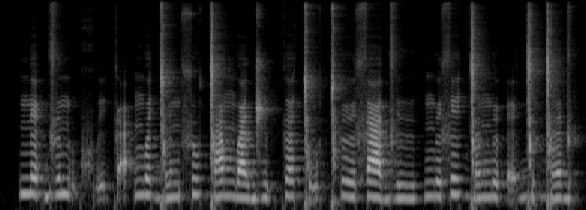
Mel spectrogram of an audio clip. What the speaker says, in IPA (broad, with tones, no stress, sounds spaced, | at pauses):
n ɛ˦˨ ʔ d͡z ɯ˦ n ṵ˨ ʔ xʷ ḛ˨˦ k a̰˦ ʔ ŋʷ ɛ˦˨ ɡ͡ǀ ø˨ n s u˦ ɡ͡ǀ a˦ ŋʷ a˨ l d͡ʒ ɨ˨ ʔ k ɜ˦ ǀ ṵ˦ ǀʰ ø˦˨ s a˦˨ d͡z ɨ˨ | ŋ ø˨ s e˦ ɡ͡ǀ ɜ˨ ŋ ø˨ ʔ ɛ̰˨ ɡ͡ǀ ɨ˦ ɡ͡ǀ ɜ˨ d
